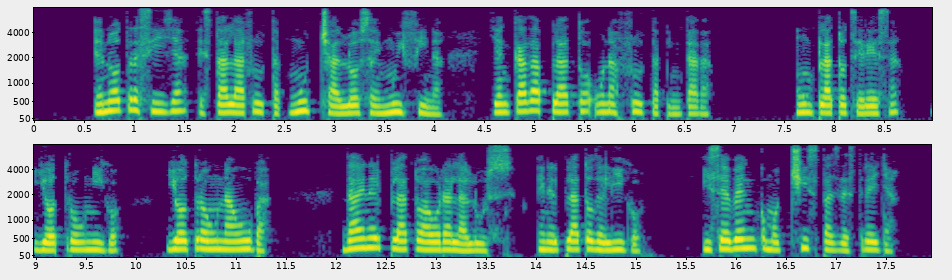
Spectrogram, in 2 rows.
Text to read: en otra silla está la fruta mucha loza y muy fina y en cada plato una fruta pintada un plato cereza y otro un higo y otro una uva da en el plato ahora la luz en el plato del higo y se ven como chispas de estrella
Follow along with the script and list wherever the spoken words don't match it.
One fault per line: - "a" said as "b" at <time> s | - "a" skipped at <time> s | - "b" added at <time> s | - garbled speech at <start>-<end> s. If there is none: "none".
none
